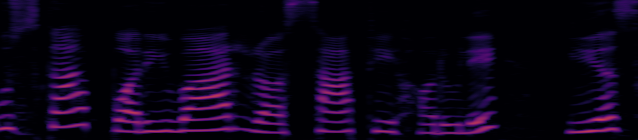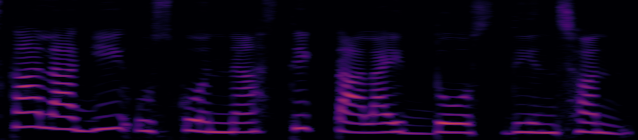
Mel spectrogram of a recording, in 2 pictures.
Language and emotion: Nepali, neutral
